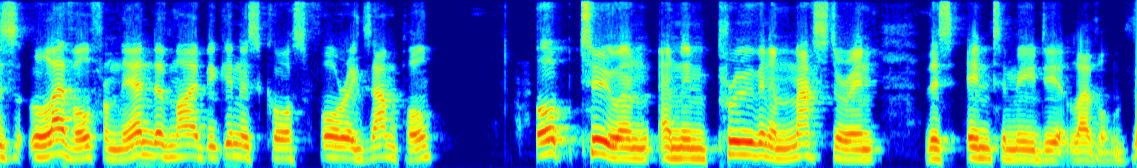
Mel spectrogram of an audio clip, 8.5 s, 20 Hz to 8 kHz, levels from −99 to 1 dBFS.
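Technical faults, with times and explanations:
No technical faults are present; the band stops at about 8 kHz, as expected from the call path's G.722 codec.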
